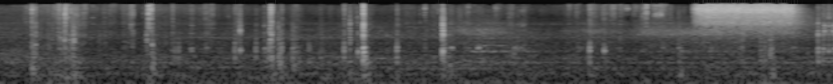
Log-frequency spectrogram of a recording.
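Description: Plastic dashboard trim and its clips being handled and pushed into place in the dash opening: a run of irregular clicks and knocks over a steady low hum. A brief hiss comes in near the end.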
